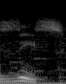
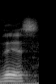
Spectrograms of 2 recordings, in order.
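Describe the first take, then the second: First: The word starts with a buzzing z sound. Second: The word starts with a soft th sound. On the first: The speaker calls it wrong. "people have difficulties pronouncing the TH sound" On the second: The speaker calls it right. "instead of this"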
